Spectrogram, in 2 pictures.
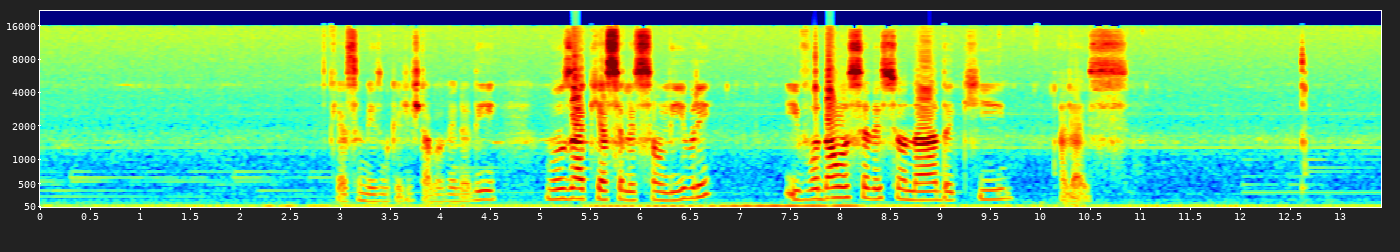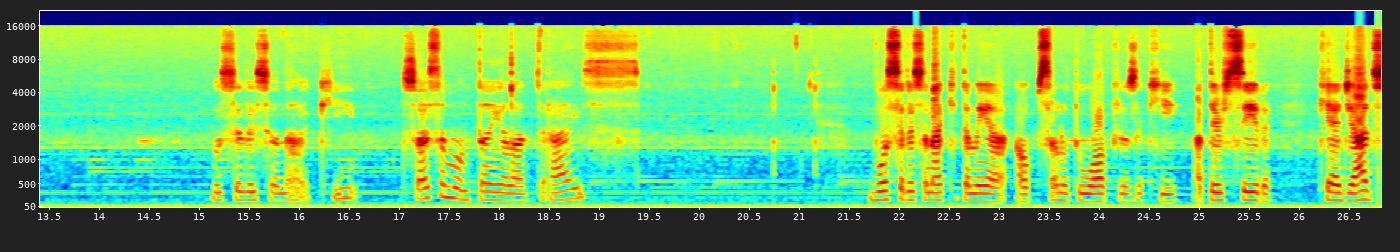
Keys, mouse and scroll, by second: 1.0 click, 1.4 click, 2.1 middle click, 4.4 click, 6.5 middle click, 8.3-10.2 drag, 10.2 ctrl+z, 12.1-20.4 drag, 20.8 middle click, 22.4 click, 24.1 click, 25.7 click.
